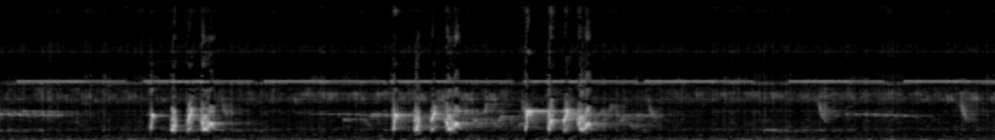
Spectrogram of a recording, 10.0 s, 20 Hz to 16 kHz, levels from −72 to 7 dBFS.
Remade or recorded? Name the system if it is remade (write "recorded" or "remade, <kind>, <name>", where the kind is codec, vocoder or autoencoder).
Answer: remade, vocoder, Vocos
